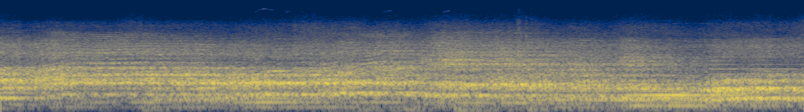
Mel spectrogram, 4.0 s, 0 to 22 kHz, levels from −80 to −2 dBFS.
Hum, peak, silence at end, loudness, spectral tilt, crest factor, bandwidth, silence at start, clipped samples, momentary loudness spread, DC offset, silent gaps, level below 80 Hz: none; 0 dBFS; 0 s; -13 LUFS; -3.5 dB/octave; 12 dB; 12 kHz; 0 s; under 0.1%; 2 LU; under 0.1%; none; -48 dBFS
